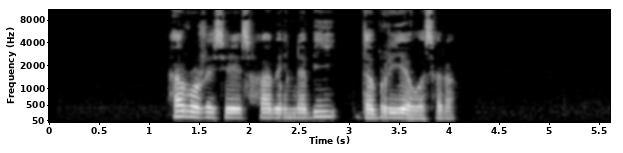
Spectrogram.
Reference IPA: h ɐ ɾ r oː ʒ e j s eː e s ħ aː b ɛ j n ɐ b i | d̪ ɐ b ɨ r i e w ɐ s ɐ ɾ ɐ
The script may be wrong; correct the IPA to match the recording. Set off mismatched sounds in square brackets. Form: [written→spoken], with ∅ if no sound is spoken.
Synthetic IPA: h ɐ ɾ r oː ʒ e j s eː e s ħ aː b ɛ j n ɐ b i | d̪ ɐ b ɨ r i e w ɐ s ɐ ɾ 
